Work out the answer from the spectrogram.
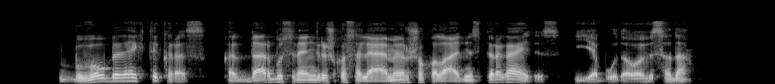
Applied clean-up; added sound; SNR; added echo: none; none; none; none.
